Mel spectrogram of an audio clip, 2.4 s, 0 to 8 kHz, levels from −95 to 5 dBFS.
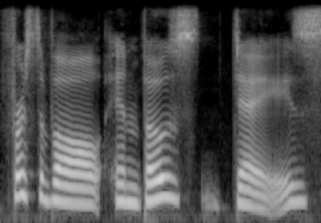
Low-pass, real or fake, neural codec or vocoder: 7.2 kHz; fake; codec, 24 kHz, 0.9 kbps, WavTokenizer, small release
